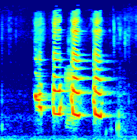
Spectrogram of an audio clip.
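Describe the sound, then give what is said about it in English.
Four high-pitched turkey yelps from a dry mouth call whose reeds have not been separated, so the reed does not vibrate to give rasp; evenly spaced and fairly loud, thin and clear, followed by a faint trailing note; no one speaks. “You can hear that high pitch. The reed's just not vibrating to get that rasp, so it's just all high pitch stuff.”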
